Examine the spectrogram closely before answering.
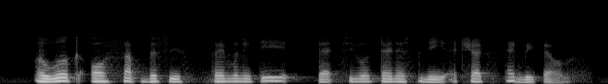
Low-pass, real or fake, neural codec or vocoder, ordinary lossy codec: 3.6 kHz; fake; codec, 16 kHz, 0.5 kbps, FunCodec, trained on Chinese and English, 25 frames a second; none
